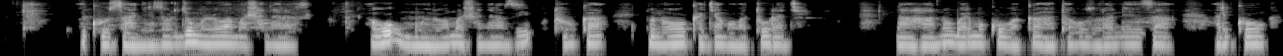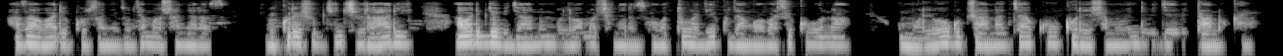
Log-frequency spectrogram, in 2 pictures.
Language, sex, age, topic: Kinyarwanda, male, 18-24, government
